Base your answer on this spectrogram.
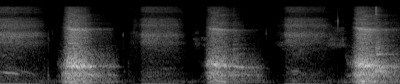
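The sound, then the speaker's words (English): Deep, rhythmic breathing in and out during a breathing exercise. Strong, airy breaths alternate with softer ones at an even, unhurried pace, with no talking. “I usually like to also open up my shoulders when I inhale, and kind of bring my shoulders forward when I exhale.”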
